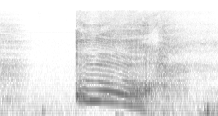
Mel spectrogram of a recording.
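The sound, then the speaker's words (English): A single sneeze erupts suddenly after a quiet pause, a loud voiced burst whose honking pitch slides downward, seal-like, before breathy noise trails off. “Sorry, I sneezed. Thank you. Good, so tight. That was a sneeze? That's how I sneeze, yeah. Sneezed like a seal.”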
